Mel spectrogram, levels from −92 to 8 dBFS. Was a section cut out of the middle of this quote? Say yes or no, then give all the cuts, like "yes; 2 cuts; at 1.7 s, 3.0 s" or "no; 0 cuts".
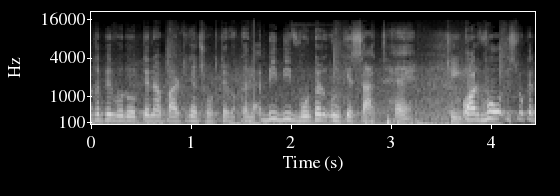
yes; 1 cut; at 1.7 s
